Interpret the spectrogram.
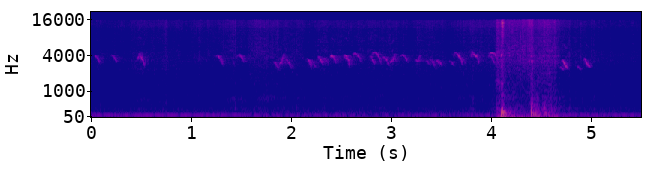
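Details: Young chicks, two weeks old, in a brooder, captured with a cell phone: a long string of thin high peeps runs almost continuously, broken by two loud knocks near the end, with a low hum throughout.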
